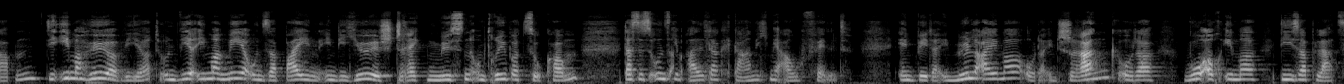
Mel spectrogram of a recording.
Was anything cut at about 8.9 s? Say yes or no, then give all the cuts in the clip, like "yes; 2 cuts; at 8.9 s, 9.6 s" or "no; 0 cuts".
yes; 2 cuts; at 6.7 s, 8.9 s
